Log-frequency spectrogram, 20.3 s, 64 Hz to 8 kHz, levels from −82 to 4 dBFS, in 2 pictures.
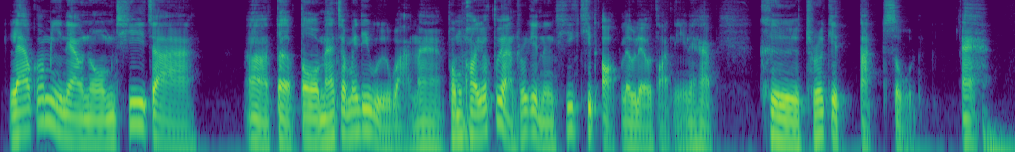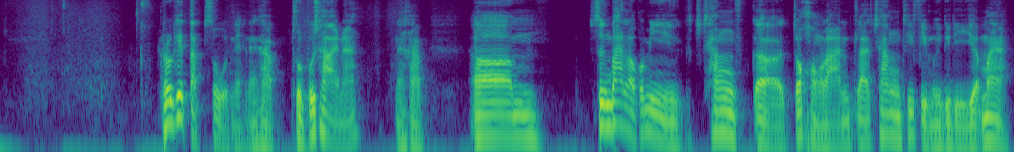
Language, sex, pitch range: Thai, male, 75-105 Hz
